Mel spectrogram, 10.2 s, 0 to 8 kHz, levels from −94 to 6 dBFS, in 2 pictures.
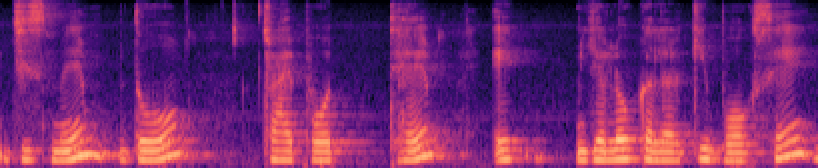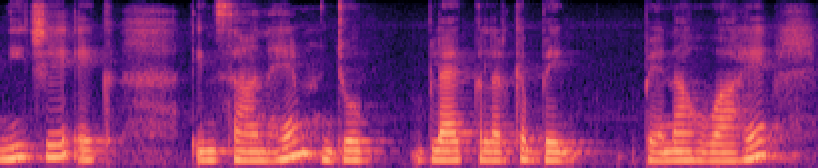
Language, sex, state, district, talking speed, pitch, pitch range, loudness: Hindi, female, Arunachal Pradesh, Papum Pare, 130 wpm, 165 Hz, 160-195 Hz, -17 LUFS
